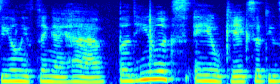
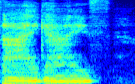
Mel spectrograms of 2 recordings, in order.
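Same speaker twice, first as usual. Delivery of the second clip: demonic monster voice. Showing a made-up voice for a Burning Godzilla figure: demonic voice for Godzilla figure. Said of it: "That's his, uh, demonic kind of voice".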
